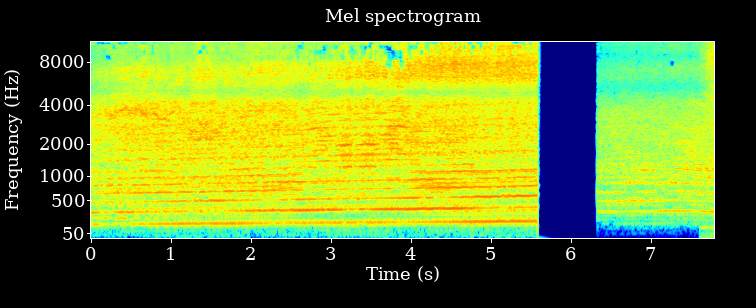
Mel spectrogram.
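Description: Race cars at Bathurst's final corner roar loudly and continuously with engines revving and shifting pitch, a brief total dropout, then the engine roar resumes.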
